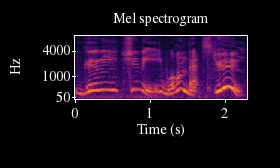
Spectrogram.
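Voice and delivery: loud, slow boast; a touch of boasting. Acted. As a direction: brag about your stew. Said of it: "boasted Dingo".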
